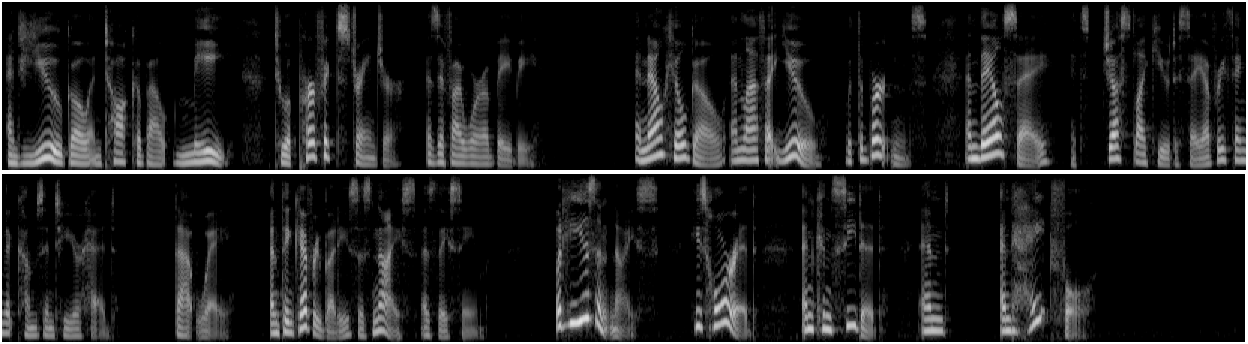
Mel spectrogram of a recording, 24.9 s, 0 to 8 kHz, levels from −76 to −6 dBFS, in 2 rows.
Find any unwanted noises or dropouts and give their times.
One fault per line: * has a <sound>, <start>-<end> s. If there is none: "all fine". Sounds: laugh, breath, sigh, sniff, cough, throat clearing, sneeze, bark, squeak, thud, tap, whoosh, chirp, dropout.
all fine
